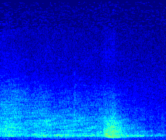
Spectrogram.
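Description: Whiteboard marker drawn in one long stroke along a ruler: a steady rubbing of the felt tip on the board, a little louder near the end.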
